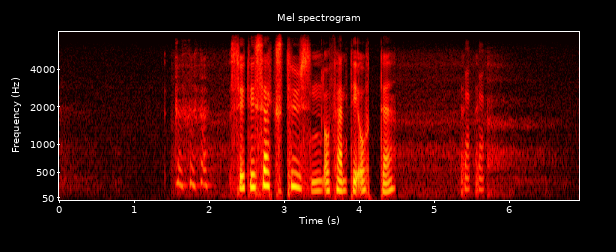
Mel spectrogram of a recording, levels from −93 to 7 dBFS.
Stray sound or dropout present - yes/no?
yes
